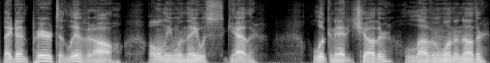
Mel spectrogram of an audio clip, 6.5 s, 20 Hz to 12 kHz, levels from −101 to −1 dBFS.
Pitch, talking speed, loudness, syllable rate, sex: 110 Hz, 175 wpm, -18 LUFS, 5.3 syllables/s, male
